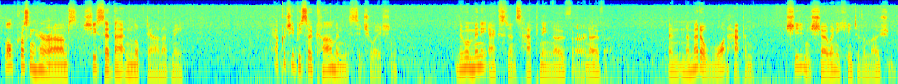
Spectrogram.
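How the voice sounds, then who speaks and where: A man acts out an anxious young man telling his own story in an audio drama. He is dramatic and exclamatory, questioning himself and easily panicked. His voice sits at a middling male pitch over background noise. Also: big pitch swings, moderate pace, low-quality recording. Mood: tense narration. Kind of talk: first-person audio drama narration with acted dialogue.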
